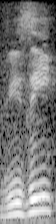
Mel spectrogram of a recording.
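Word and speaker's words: Vuzy: है, एक नया ब्रांड, वूज़ी। बहुत से लोग इसे 'वी-जेड-वाई' बोल रहे हैं, लेकिन वास्तव में इसका उच्चारण 'वी-यू-जेड-वाई' है, यह उच्चारण करने में आसान है।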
